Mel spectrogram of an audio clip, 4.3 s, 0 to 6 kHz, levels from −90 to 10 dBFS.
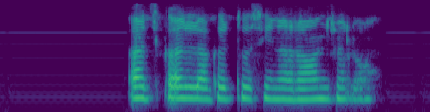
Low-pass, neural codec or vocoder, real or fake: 5.4 kHz; vocoder, 22.05 kHz, 80 mel bands, HiFi-GAN; fake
